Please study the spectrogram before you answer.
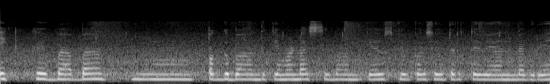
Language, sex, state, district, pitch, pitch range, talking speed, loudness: Hindi, female, Chandigarh, Chandigarh, 235 Hz, 230-240 Hz, 205 wpm, -17 LUFS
